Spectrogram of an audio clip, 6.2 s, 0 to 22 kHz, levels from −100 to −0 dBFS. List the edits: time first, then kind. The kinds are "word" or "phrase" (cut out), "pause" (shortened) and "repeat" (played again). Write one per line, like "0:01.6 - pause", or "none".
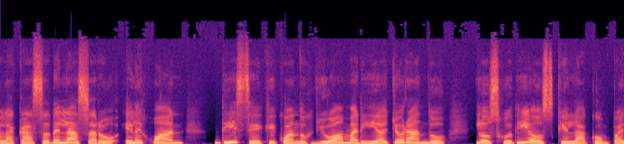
0:01.3 - word
0:03.1 - word
0:04.8 - word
